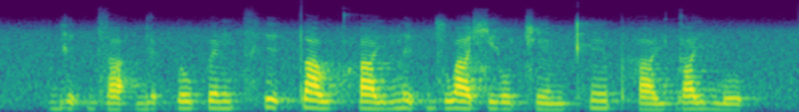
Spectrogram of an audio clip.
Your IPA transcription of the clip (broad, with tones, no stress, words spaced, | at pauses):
ɡi˨ʔd͡za˨ʔ ɡe˨k̚lu˧pe˧ŋt͡sʰi˦ʔ t̪a˥˧wkʰa˧j n̪i˦ʔd͡zwa˥˧ ɕju˧t͡ɕĩ˨˩nkʰĩ˦ pʰa˧jɡa˦jmu˨p̚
